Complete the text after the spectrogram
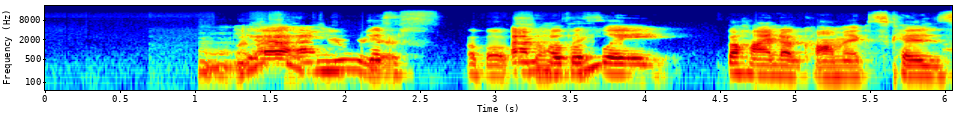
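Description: A young woman speaks casually over an online call.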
